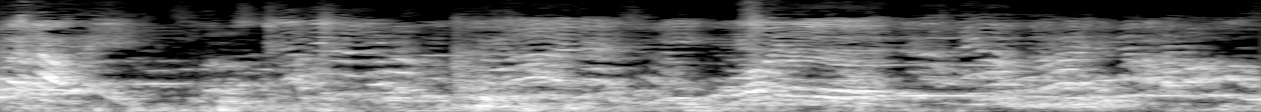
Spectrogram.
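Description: Many children talking at once in a classroom, a continuous mix of overlapping young voices with no single speaker standing out.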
